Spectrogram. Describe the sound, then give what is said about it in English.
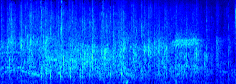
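Church audience applauding a performer: a steady, fairly faint wash of many hands clapping that holds at an even level throughout. “All right, well, thanks, Joseph. Right. Thanks. All right, let's hear it for Joseph.”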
